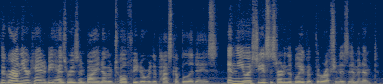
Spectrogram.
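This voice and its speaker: A man's voice: on the high side, steady tone, fairly quick, hardly any pauses, fairly bright tone, a little hiss or hum, close to an everyday voice, poor audio. A man playing a breaking-news anchor, reading a scripted disaster report in a formal, serious manner.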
